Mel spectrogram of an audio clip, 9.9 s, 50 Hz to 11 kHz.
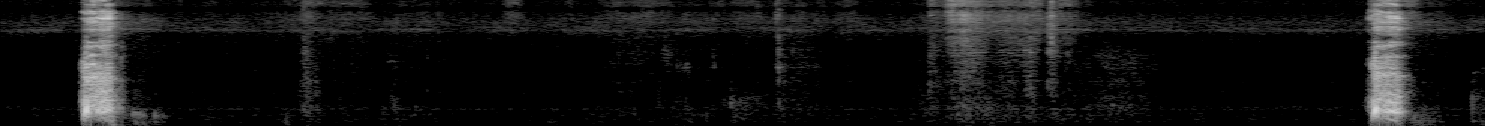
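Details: Two sharp, abrupt hiccups about nine seconds apart in a quiet room, part of a rare 16-minute hiccup attack after waking from sleep with a CPAP mask used for sleep apnea treatment.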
